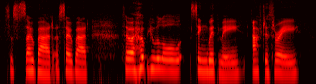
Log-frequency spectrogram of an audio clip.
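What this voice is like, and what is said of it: Hoarse, strained voice. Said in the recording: “I'm also losing my voice already, can you tell?”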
